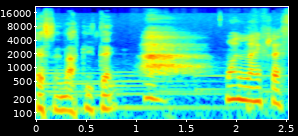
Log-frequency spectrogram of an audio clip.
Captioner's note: sighs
